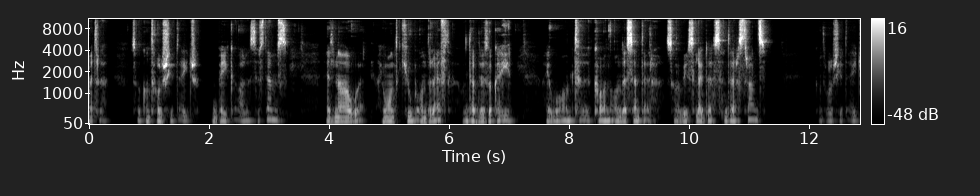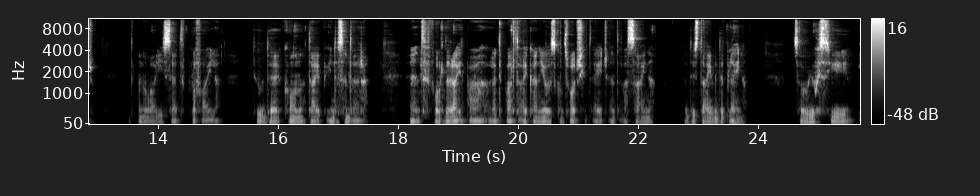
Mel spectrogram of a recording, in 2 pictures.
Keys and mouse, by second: 0.0-25.7 typing, 3.1 click, 3.7 alt+a, 3.9-4.2 drag, 6.3 alt+a, 11.6 ctrl+shift+h, 16.1-17.7 middle drag, 17.8 alt+a, 20.7 ctrl+shift+h, 24.4-24.8 middle drag.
